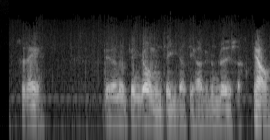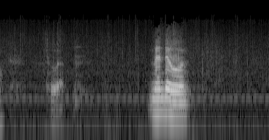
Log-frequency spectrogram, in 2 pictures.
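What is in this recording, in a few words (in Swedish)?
Alfshög Halland, Svenska sagor, dialekter; Folkminnen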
